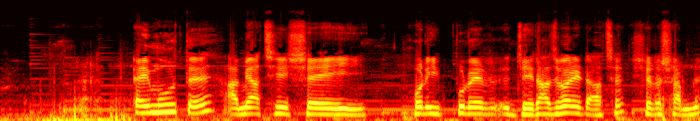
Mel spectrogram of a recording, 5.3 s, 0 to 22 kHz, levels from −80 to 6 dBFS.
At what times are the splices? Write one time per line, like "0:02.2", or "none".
none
